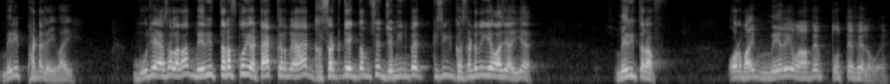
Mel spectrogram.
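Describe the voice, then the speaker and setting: A man's voice: high voice, expressive, normal speed. A man telling stories casually as a podcast guest, colloquial and repeating himself for emphasis, mixing in English words. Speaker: podcast guest, haunted-place investigator. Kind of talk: animated casual storytelling on a podcast.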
